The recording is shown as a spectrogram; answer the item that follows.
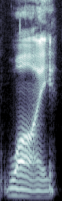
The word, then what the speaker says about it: Rousay: And finally, if you want some ambient music, Claire Rousey, I want to say that's how you pronounce it, Rousay, is releasing a new album called Sentiment.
